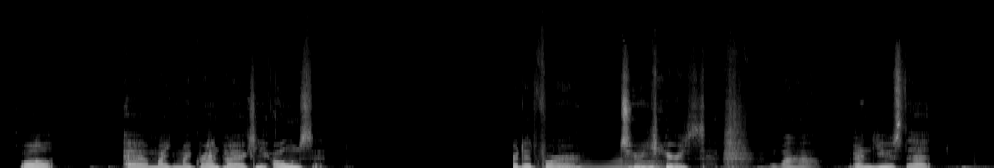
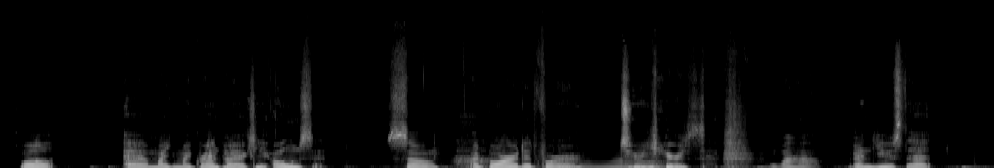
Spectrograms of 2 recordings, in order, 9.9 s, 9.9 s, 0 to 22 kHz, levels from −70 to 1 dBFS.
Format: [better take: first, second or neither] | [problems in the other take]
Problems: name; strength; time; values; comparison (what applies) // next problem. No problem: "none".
second | audio cutting out; at 3.5 s for 1.5 s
